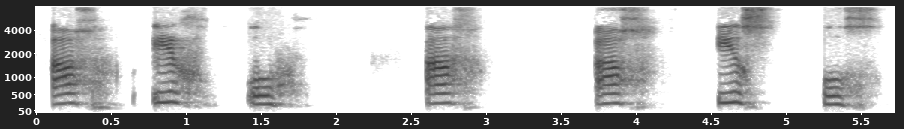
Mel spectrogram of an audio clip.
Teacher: آواز بھی جاری رہ رہی ہے اور سانس بھی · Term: رخاوہ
